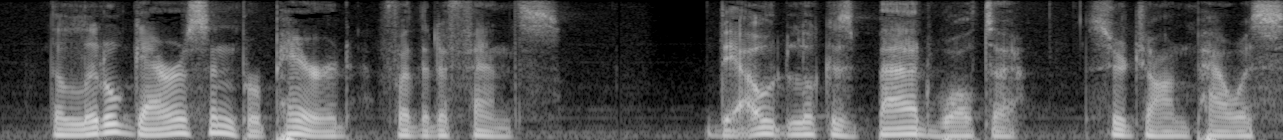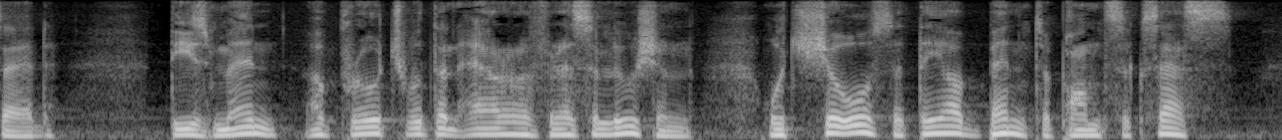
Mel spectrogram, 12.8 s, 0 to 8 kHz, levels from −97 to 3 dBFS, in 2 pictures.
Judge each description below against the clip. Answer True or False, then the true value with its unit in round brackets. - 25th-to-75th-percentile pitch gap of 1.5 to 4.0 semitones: False (4.8 semitones)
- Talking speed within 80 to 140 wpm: False (150 wpm)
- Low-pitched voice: True (120 Hz)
